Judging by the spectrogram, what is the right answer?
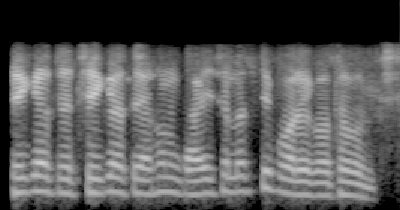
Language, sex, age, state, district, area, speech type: Bengali, male, 18-30, West Bengal, North 24 Parganas, rural, conversation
